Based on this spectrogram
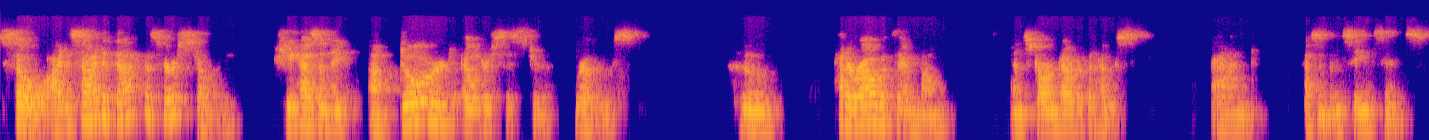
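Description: A woman with a fairly low voice talks at a very slow pace, her pitch swinging very widely and her speech broken by long, frequent pauses. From Ontario, Canada (rural farming community). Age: 70s. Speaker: novelist. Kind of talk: interview. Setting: remote call from England.

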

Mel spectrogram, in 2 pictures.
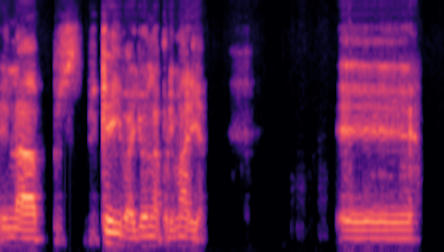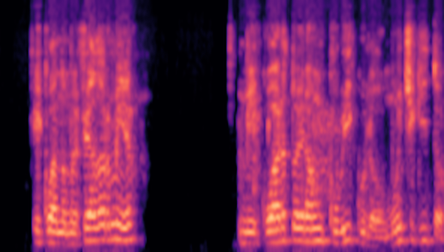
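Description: Speaking with a Mexican accent, the voice has a dark, mellow tone, moves at a fairly slow pace and leaves long, frequent pauses. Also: man, fairly high pitch for a man, lively intonation. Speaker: podcast co-host. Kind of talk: casual chat.

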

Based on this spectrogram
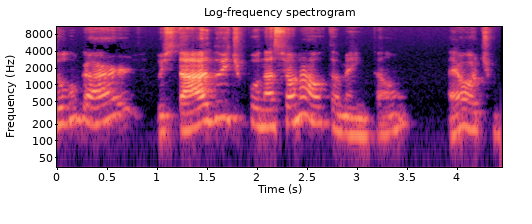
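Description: With very wide pitch swings, a man speaks at a moderate pace in a high pitch for a man. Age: 20s. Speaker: electronic music producer and DJ. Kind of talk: casual interview.

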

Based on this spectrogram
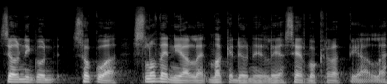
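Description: A man has an unremarkable speaking voice with a fairly low pitch and a moderate pace. The recording is very clean, with a silent background. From Turku, southwest Finland. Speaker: podcast co-host. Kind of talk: casual chat.

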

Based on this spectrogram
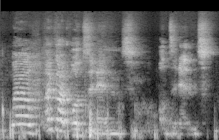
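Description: Putting on a gruff character voice at a high pitch, a man talks at a fairly slow pace with a slight echo.

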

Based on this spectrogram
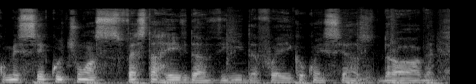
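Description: A man is speaking. His pace is fairly slow. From Brazil, Limeira (São Paulo state). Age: 20s. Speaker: podcaster, maintenance worker. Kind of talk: casual solo monologue. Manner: halting.

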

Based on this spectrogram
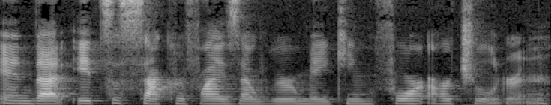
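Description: A woman with a non-native accent at a fairly slow pace, on a very clean recording with a silent background. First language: not English. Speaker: podcast host, home education coach. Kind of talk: solo podcast monologue.

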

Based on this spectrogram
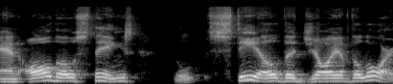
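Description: Lively intonation comes through in a very clean recording with a silent background. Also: man. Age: 60s. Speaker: pastor and podcast host. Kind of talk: sermon. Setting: livestream teaching. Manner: emphatic, repeats key points.

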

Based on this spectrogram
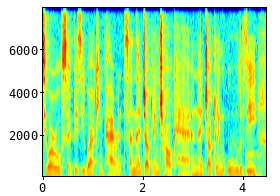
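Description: A woman talks at a very fast pace with a fairly low pitch. Audible room echo surrounds her voice. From multicultural household, Swedish father. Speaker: school inclusion specialist. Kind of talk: casual chat.

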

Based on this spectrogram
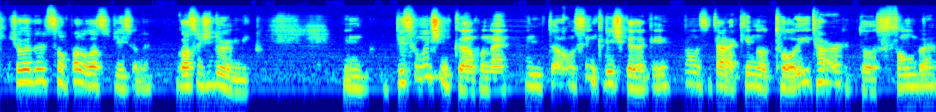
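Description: Lively intonation runs through a man's fairly high-pitched, somewhat breathy voice. He speaks at a moderate pace. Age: 20s. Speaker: football podcast host. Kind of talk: solo casual commentary reading tweets. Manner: halting.

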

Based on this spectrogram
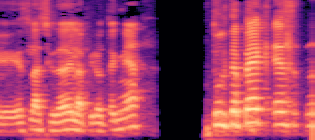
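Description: A man with an unremarkable speaking voice talks at a moderate pace, his pitch fairly high and his intonation lively. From Mexico, State of Mexico. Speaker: streamer and voice coach. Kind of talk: casual interview.

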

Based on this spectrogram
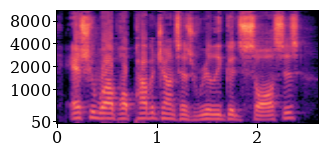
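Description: A fairly high-pitched man with a Long Island accent at a fairly quick pace. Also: very clean recording, silent background. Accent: Long Island New York. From Long Island, New York. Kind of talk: casual live chat answering viewers.

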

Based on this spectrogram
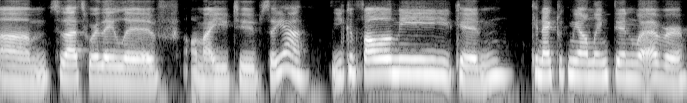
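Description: A woman with a normal speaking voice talks at a moderate pace in a fairly high pitch, with ordinary pitch variation. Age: 20s. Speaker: recent college graduate, executive assistant. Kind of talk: casual interview chat.

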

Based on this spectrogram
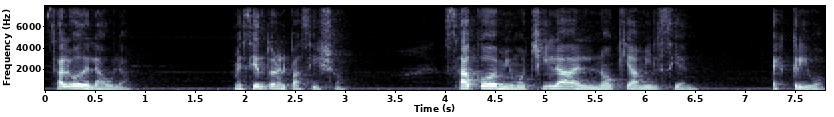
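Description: With long, frequent pauses, a woman speaks at a very slow pace, her fairly low pitch held in fairly even intonation. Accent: Rioplatense. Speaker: actress and dancer. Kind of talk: scripted narration.

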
